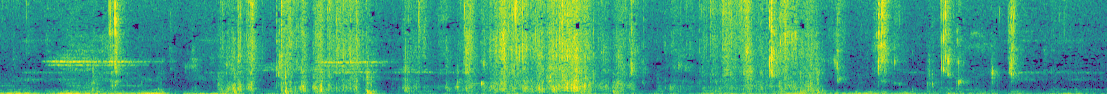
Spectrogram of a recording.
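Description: Close-miked chewing of luchi, deep-fried puffed bread, with chana dal: soft wet mouth sounds and clicks in uneven bursts. About halfway through, a crisp luchi is torn apart by hand with a dry crackle. A faint low hum sits underneath at times.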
